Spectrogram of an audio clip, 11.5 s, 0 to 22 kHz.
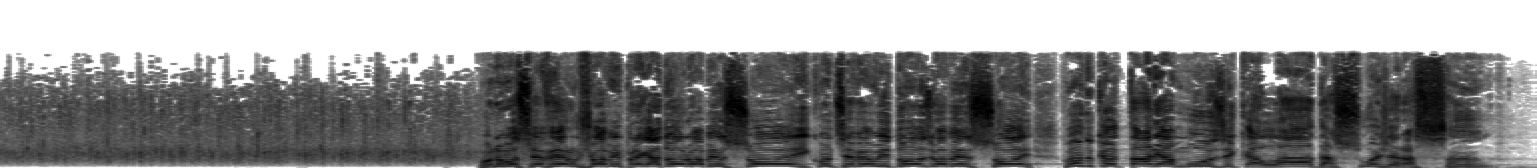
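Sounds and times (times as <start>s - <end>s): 
crowd of people applauding: 0.0s - 4.4s
speech: 3.6s - 11.3s.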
